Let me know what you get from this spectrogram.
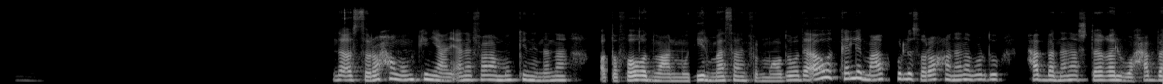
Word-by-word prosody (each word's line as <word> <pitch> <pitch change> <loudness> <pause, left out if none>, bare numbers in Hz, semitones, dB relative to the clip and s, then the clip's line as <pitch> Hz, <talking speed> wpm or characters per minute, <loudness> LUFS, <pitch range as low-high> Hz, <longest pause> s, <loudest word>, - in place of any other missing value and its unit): إمم. 185 -2 -32 3.0
لأ 200 0 0
الصراحة 205 +5 0
ممكن 225 +1 +1
يعني، 175 -3 -1
أنا 205 +3 +1
فعلًا 215 +1 0
ممكن 205 +1 0
إن 175 -1 -4
أنا 195 +2 -1 0.3
أتفاوض 190 +4 +2
مع 165 -1 +2
المدير 165 +5 0
مثلًا 185 +1 -1
في 185 - -10
الموضوع 160 +5 -2
ده، 205 0 +1
أو 255 +10 +4
أتكلم 290 -2 +2
معاه 215 0 +2
بكل 250 +1 -1
صراحة، 225 +2 -1
إن 210 - 0
أنا 220 +2 +1
برضه 225 +1 -2 0.2
حابة 210 -1 +1
إن 190 - -1
أنا 205 +2 0
أشتغل 205 -1 +1
وحابة 195 +3 -2
205 Hz, 155 wpm, -25 LUFS, 185-220 Hz, 3.0 s, أو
